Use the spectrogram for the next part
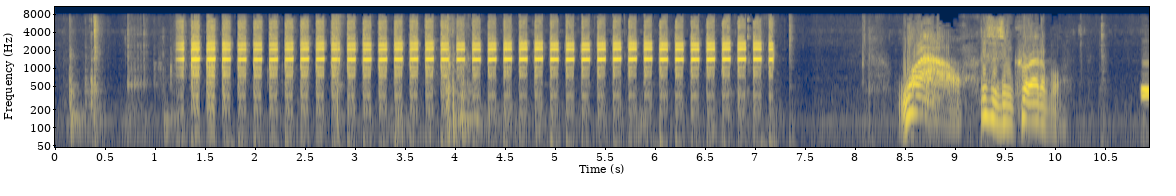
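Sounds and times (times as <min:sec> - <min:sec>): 
telephone ringing with an electronic trill: 0:01.2 - 0:07.2
speech: 0:08.6 - 0:10.2.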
